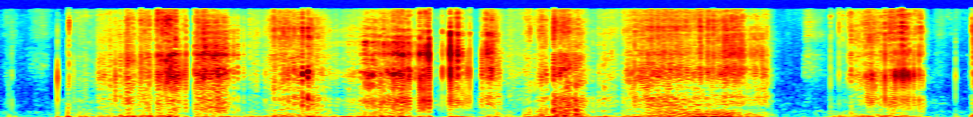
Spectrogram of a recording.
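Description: Long nails scratch across the surface of a long beige saffiano-textured faux leather wallet with a zipper, lying flat. The result is a steady, dense, rasping scratch with a heavy low rumble and a brief pause near the end.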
